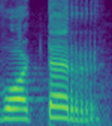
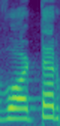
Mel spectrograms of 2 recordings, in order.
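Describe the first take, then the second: First: The r sound is said strongly. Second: The r sound is said lightly. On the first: "south Indian water आर sound वो कुछ ज़्यादा ही उस पर जोर डालते हैं" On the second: "north Indian आर sound को कम बोलते हैं"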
